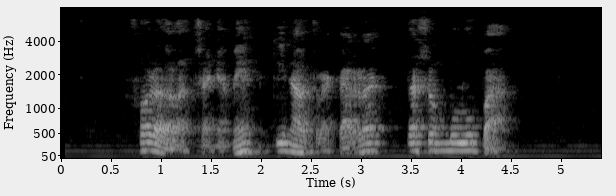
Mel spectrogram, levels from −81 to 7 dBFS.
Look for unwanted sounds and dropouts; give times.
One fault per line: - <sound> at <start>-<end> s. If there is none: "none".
none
